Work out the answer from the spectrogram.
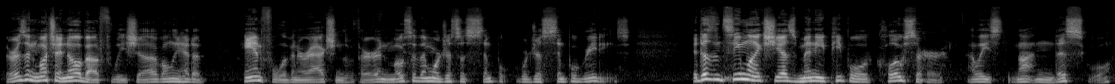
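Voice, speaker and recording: A man's voice: mid-range voice, sing-song, fairly quick, fairly bright tone. A man streaming a visual novel, reading its text aloud with casual asides and often stumbling and rereading lines. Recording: music playing behind the voice. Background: game background music.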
